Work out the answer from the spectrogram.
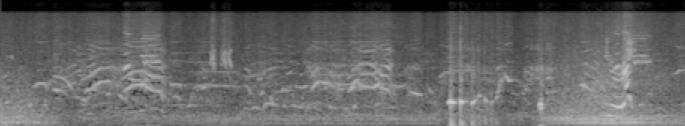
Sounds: outside, urban or man-made, Speech

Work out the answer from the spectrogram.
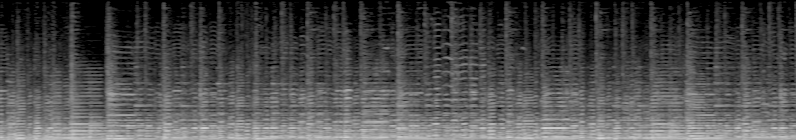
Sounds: Music

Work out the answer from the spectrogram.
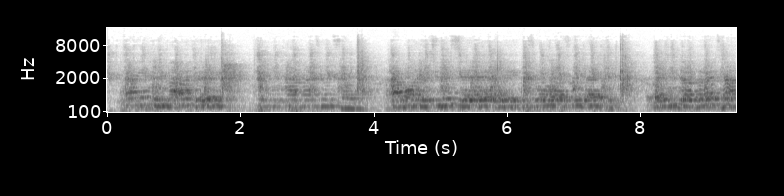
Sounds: Tap, A capella, Music, Vocal music, Singing

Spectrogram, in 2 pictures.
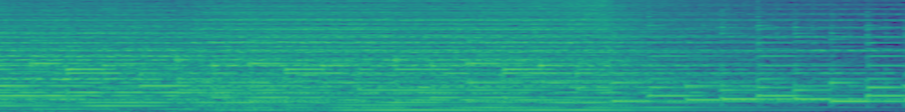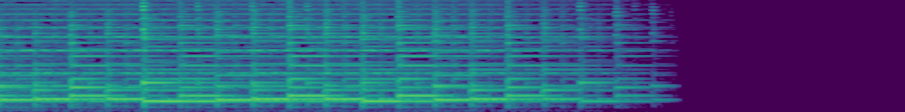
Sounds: Music

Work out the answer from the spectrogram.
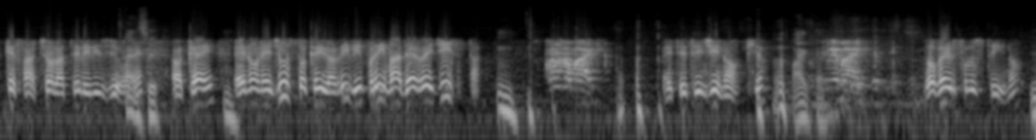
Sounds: Speech

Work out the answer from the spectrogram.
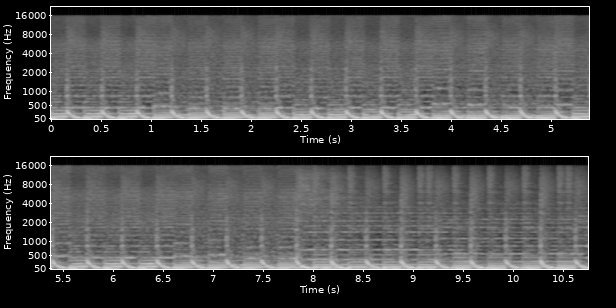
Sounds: Electronic music, Music, Techno

